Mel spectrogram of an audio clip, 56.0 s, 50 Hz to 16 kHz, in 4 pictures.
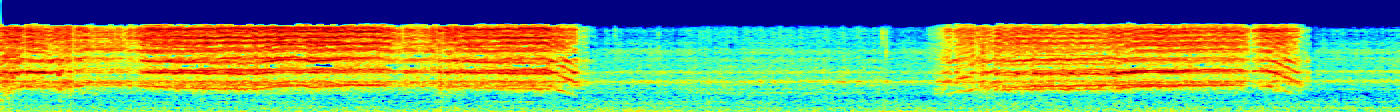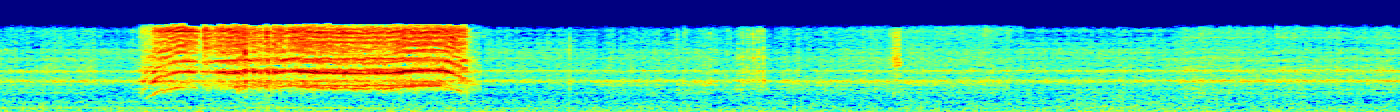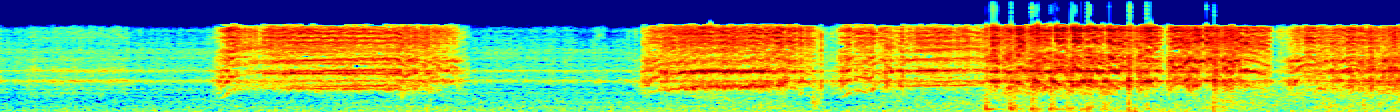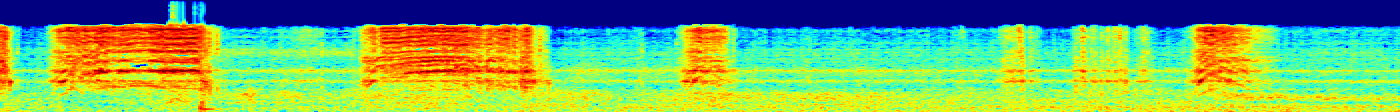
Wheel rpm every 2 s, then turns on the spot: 200, 220, 180, 20, 30, 200, 120, 40, 200, 70, 20, 20, 10, 20, 10, 150, 70, 120, 160, 200, 170, 140, 50, 150, 20, 0, 20, 20.
6-8 12-14 18-24 26-30 32-34 44-46 48-50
